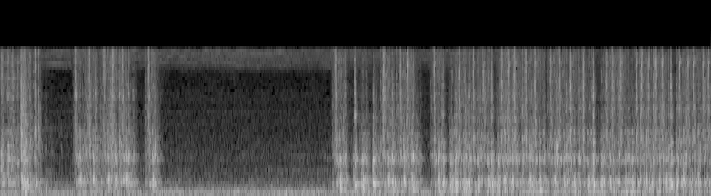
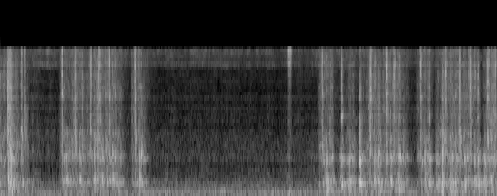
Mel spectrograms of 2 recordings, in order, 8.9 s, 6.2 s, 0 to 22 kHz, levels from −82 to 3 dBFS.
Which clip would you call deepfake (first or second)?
second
